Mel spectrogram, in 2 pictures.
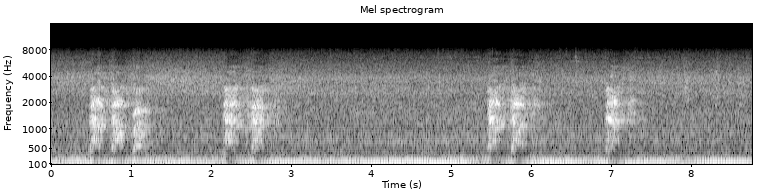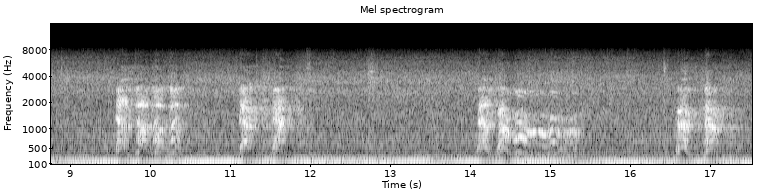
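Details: Border Collie named Lasky barks at a hot air balloon. Sharp barks come in irregular pairs and clusters, roughly eight bursts over seventeen seconds, above a constant deep droning hum.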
